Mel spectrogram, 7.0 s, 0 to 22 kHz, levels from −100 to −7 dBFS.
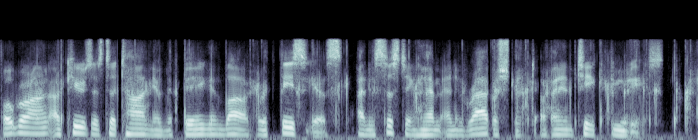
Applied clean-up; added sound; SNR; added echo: neural diffusion model UNIVERSE++.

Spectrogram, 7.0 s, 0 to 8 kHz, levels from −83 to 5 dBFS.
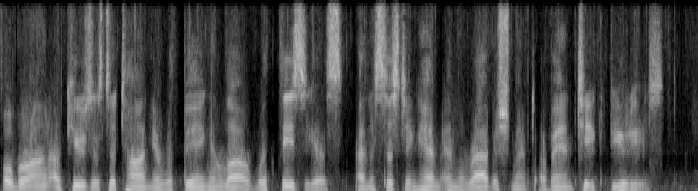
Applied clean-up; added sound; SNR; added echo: neural separator model SepFormer DNS4.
